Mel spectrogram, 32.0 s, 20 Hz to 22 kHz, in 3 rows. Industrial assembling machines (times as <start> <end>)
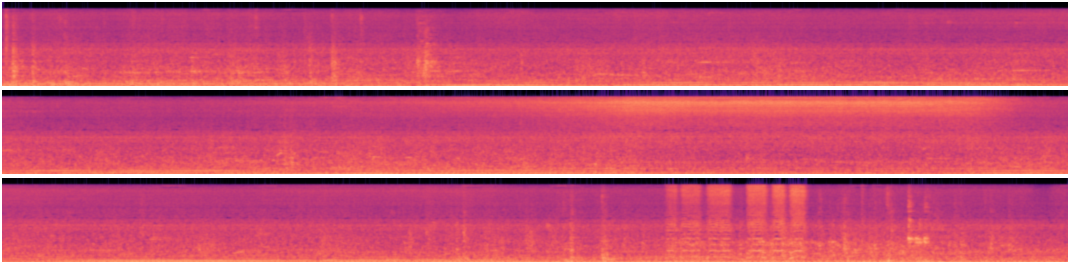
22.5 31.9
